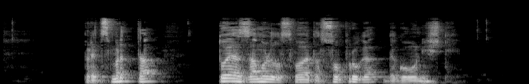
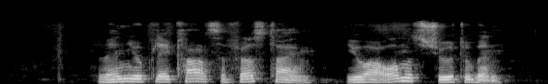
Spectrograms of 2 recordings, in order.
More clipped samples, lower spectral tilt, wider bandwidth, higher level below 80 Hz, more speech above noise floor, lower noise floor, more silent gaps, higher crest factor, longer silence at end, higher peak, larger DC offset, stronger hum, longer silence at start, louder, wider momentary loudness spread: neither; about the same, -5 dB/octave vs -6 dB/octave; first, 9.6 kHz vs 8 kHz; first, -46 dBFS vs -58 dBFS; first, 60 dB vs 46 dB; first, -76 dBFS vs -62 dBFS; neither; about the same, 18 dB vs 14 dB; first, 0.85 s vs 0.45 s; about the same, 0 dBFS vs -2 dBFS; neither; neither; second, 0.85 s vs 1 s; about the same, -16 LUFS vs -17 LUFS; about the same, 10 LU vs 8 LU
